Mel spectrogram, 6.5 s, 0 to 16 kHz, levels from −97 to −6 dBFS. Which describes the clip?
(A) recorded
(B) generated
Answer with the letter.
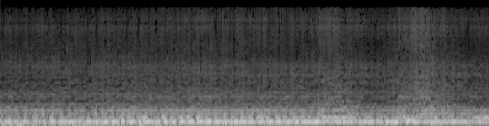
B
